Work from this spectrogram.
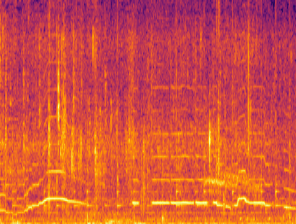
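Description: Potato pieces go into hot oil with cinnamon, cumin and coriander in a frying pan for khichuri, a steady close sizzle running throughout with a faint whistling tone above it.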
